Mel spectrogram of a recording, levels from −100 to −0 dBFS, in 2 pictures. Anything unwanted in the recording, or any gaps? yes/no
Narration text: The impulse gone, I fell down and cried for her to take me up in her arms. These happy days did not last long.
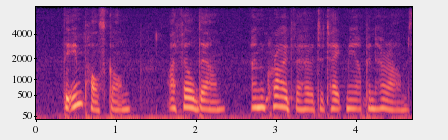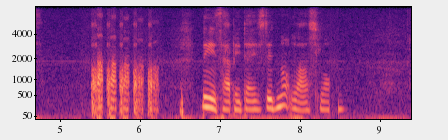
yes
